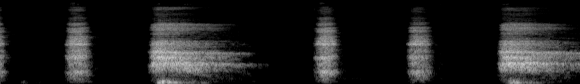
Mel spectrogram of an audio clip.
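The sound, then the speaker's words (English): Three-part breathing: short breaths drawn into the lower belly and then the high chest, each followed by a long, noisy exhale. The pattern repeats, with brief sharp inhales set against longer, louder breaths out, and no talking. “So it's the first breath, you breathe into your lower belly, second breath, the high chest, and then the third is the exhale.”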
